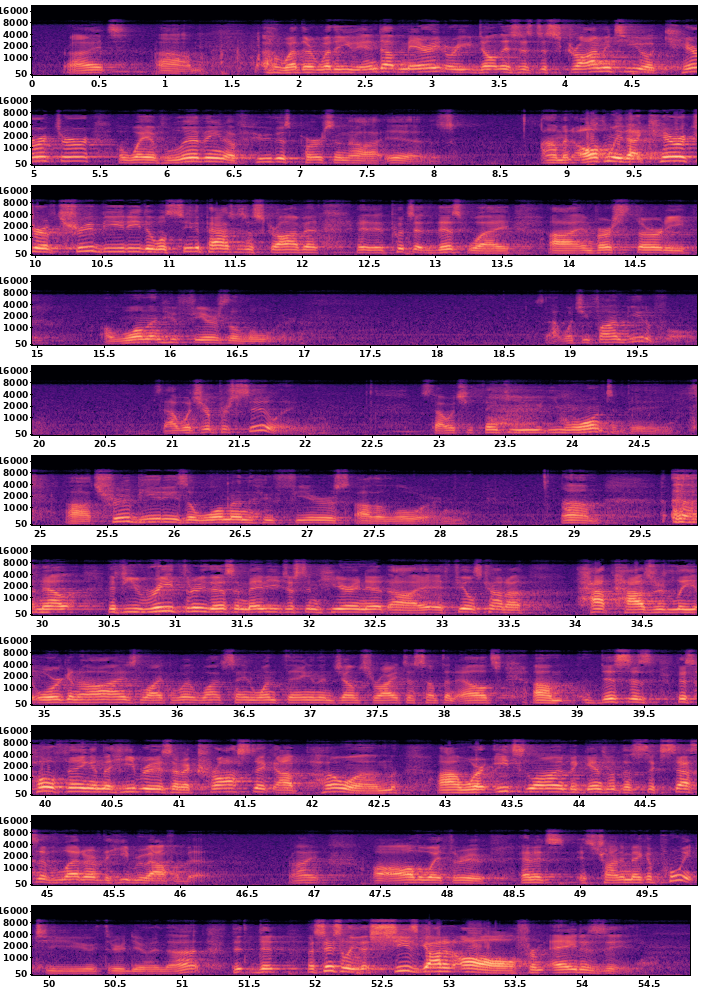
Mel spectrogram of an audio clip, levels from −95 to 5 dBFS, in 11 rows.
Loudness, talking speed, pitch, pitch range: -16 LUFS, 195 wpm, 160 Hz, 145-185 Hz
